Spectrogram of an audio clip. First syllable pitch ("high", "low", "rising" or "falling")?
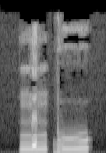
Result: rising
